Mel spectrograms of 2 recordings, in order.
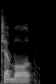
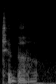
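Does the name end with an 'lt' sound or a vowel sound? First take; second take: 'lt' sound; vowel sound. First: The name ends with an 'lt' sound. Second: The name ends with a vowel sound. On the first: This is the speaker's own habitual pronunciation. "I pronounce it Tybalt" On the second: This is the pronunciation the teacher prefers. "It's Thibaut"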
